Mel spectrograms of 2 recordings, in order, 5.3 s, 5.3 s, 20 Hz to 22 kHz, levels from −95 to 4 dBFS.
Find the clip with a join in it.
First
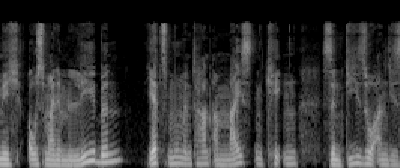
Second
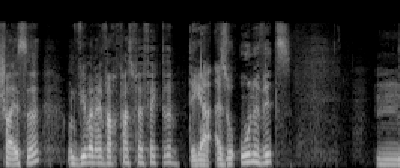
second; 1 cut; at 2.5 s

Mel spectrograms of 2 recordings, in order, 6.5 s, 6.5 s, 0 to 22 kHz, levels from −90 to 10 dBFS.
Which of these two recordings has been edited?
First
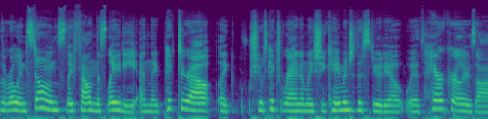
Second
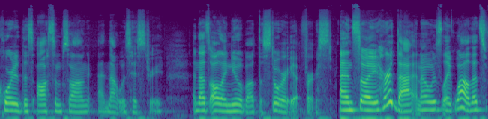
second; 1 cut; at 4.5 s

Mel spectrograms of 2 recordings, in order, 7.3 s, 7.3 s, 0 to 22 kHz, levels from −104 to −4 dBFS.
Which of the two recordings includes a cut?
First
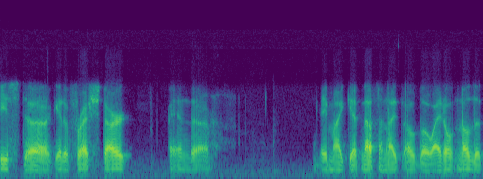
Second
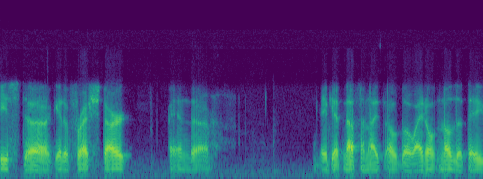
second; 1 cut; at 4.9 s

